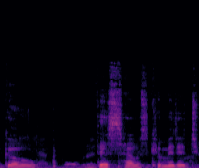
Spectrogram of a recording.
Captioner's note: speaking French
